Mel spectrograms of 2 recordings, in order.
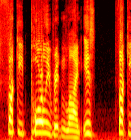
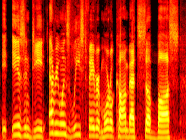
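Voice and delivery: ordinary talk, nothing marked

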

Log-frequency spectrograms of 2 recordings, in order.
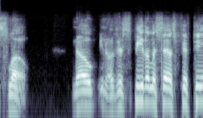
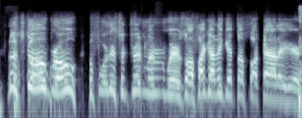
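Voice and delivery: frantic urging; 10 semitones higher than usual. Retold or imitated. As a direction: hurry them off the mountain before the pain hits. Urging friends, injured, to leave.

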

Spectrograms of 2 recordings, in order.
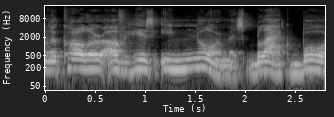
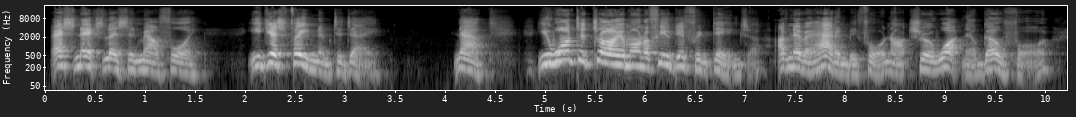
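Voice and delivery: louder gruff Hagrid; rough; 2 semitones higher, 7 dB louder than usual. A narrator's reading. Hagrid answers Malfoy, rough and loud. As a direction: brush the question off roughly. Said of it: "Then he said roughly".

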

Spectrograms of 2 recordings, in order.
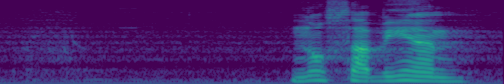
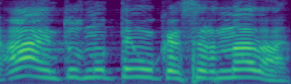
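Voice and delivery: mock careless objection; 8 semitones higher, 6 dB louder, faster than usual. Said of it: "Porque muchos dicen".

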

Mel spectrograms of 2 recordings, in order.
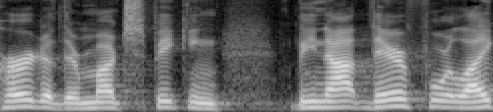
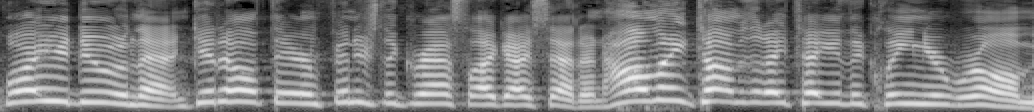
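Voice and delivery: higher, louder nagging mom voice; mock scolding mom; 6 semitones higher, 3 dB louder than usual. Pastor imitating his mom yelling at the kids, mock scolding. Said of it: "And Mom would be like".

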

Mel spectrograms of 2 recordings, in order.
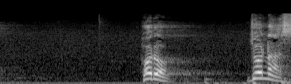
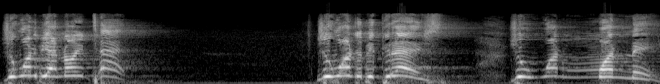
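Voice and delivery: preaching; 6 semitones higher, 4 dB louder than usual. Acted. Preaching to the congregation.

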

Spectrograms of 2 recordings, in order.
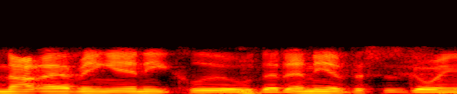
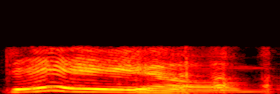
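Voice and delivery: higher, drawn-out appreciative damn; admiring exclamation; 4 semitones higher than usual. Acted. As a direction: let it out like you're ogling someone. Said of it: "you go".

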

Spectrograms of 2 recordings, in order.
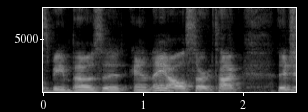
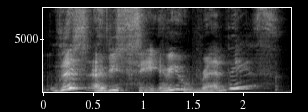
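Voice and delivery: a champ playing the victim, pitched way up; indignant Apollo; 9 semitones higher, 6 dB louder than usual. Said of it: "He really does go".

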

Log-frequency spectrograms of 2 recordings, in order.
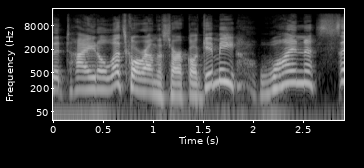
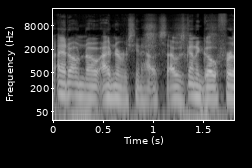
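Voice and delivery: ordinary delivery

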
